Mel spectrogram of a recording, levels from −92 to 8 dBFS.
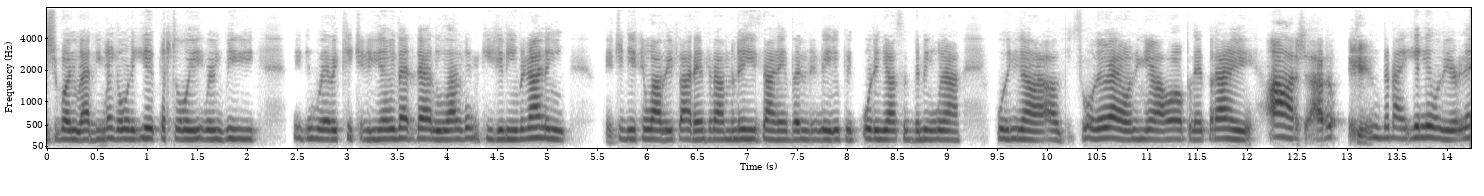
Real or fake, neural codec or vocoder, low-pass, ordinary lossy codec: fake; codec, 16 kHz, 0.5 kbps, FreqCodec, larger model; none; none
